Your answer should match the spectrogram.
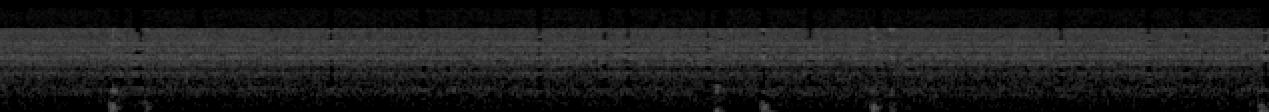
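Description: Near silence: faint room hiss with a few very faint, brief soft ticks.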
